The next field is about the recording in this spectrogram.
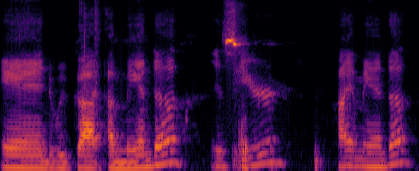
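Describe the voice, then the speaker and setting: A man in his fifties hosting a casual livestream, greeting viewers by name and filling pauses with ums. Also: mid-range voice, lively intonation, a bit bright. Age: 50s. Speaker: livestream host.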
